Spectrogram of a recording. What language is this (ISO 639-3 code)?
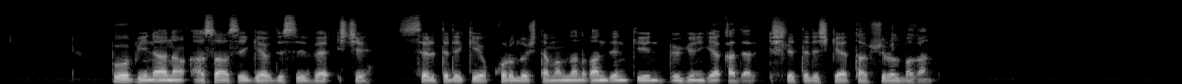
uig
